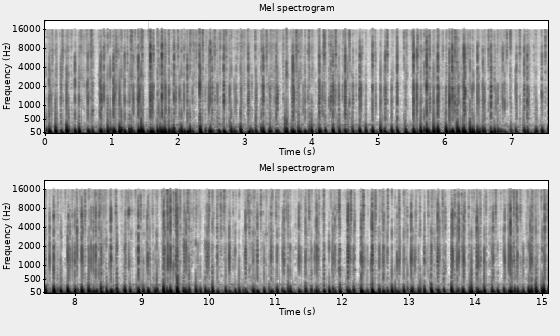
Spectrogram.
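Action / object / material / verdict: tap / fabric baseball cap / fabric / none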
